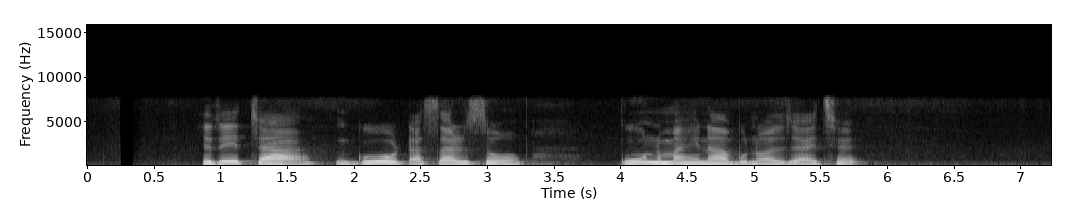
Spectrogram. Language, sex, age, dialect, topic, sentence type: Maithili, female, 31-35, Bajjika, agriculture, question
